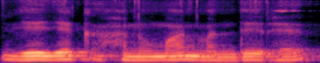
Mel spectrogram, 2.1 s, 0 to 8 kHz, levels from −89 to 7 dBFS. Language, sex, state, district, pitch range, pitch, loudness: Hindi, male, Telangana, Hyderabad, 110-120 Hz, 115 Hz, -16 LUFS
